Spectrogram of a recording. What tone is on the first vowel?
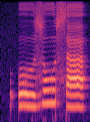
low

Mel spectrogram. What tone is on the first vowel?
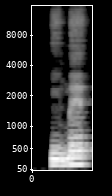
low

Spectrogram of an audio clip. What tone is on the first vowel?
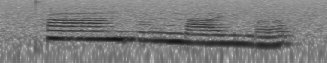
high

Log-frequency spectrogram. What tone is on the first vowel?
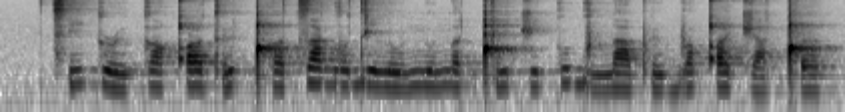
rising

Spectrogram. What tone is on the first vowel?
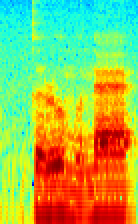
low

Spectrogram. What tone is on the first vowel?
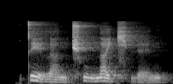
falling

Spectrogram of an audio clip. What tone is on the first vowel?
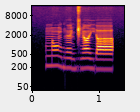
high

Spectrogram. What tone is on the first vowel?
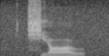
falling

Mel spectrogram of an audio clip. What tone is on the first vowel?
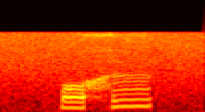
low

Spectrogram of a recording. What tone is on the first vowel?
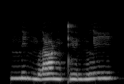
falling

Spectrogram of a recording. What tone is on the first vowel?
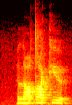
rising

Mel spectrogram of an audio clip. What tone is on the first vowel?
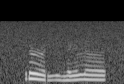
falling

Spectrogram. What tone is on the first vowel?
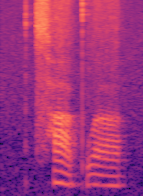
falling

